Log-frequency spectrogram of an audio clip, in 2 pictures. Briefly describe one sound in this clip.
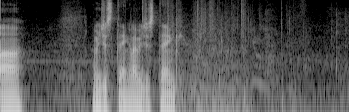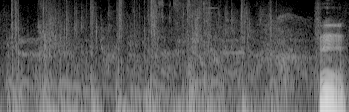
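Heavy punches and kicks land with hard thuds.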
